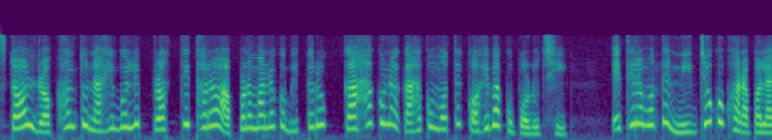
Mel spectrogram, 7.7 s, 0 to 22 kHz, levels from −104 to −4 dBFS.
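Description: No technical faults are audible anywhere in the speech.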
